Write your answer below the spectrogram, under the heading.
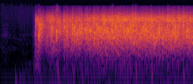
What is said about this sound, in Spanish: ¡Fabuloso! ¡Un aplauso gigantesco para Tambo!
